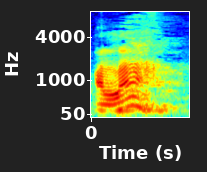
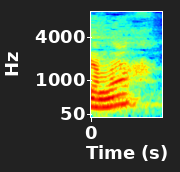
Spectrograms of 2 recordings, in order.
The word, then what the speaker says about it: Allah: ¿Cómo dice el musulmán? Alah. No dice Alaj.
